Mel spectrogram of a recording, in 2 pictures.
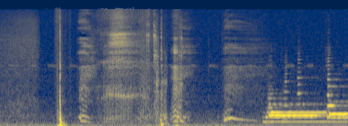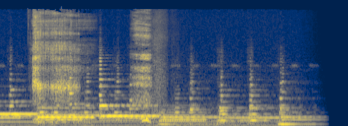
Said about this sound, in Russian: Ну ладно, спи, храпун.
